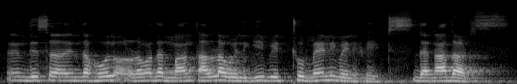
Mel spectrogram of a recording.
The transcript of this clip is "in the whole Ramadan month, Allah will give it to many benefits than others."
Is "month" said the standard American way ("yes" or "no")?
no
